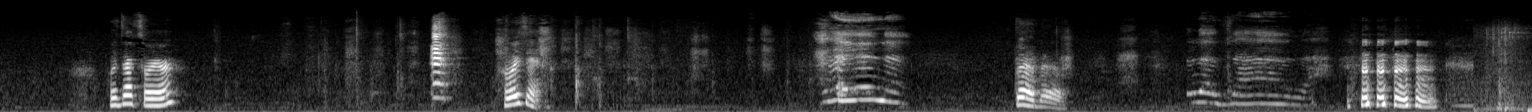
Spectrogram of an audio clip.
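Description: A baby giggles and squeals with delight.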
